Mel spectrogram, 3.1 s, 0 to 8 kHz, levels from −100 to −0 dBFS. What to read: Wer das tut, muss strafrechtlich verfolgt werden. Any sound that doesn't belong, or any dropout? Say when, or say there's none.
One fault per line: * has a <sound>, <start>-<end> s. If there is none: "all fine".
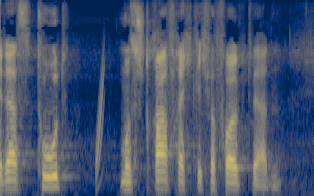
* has a chirp, 1.0-1.1 s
